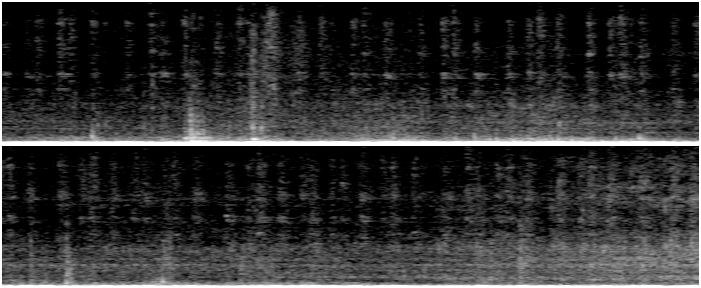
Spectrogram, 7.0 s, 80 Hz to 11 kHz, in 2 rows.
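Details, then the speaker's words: Volvo B18 engine with Weber 32/36 carburetor, idle mixture screw set near base setting during tuning: rough, stumbling idle with uneven low thumps and a faint hiss, barely running; lean misfire at idle. "barely running you can hear it there's like a hissing yeah so it's running very lean"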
